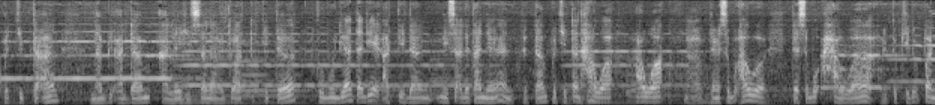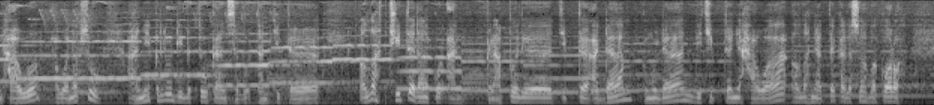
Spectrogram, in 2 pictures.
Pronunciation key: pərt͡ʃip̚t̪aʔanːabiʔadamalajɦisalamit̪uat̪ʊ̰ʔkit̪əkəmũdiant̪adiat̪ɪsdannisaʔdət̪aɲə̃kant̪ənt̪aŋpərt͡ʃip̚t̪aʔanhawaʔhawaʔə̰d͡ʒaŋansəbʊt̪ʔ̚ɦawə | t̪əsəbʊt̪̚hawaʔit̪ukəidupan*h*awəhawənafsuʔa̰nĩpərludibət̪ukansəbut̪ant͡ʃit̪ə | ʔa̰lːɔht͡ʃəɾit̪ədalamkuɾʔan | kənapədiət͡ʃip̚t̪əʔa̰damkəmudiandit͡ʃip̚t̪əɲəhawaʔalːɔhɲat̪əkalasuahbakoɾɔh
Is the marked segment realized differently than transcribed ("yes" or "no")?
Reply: no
